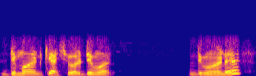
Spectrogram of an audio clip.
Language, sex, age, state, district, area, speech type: Kashmiri, male, 30-45, Jammu and Kashmir, Ganderbal, rural, conversation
